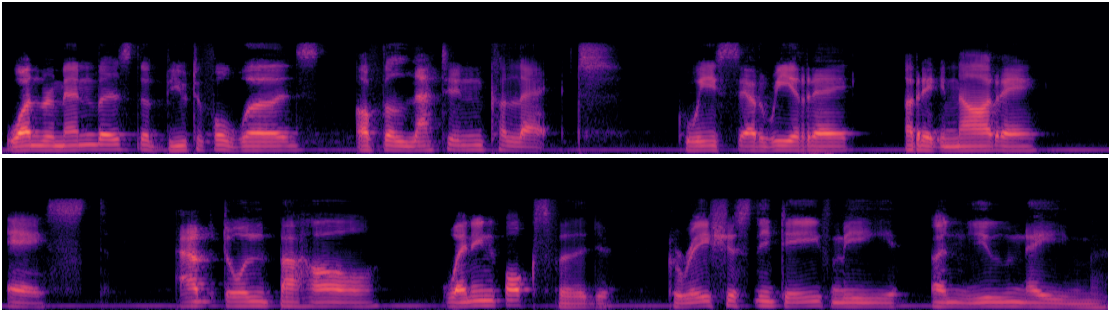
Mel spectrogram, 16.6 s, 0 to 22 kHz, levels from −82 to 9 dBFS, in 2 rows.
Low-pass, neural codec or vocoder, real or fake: 7.2 kHz; codec, 16 kHz, 1 kbps, X-Codec, HuBERT features, trained on balanced general audio; fake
